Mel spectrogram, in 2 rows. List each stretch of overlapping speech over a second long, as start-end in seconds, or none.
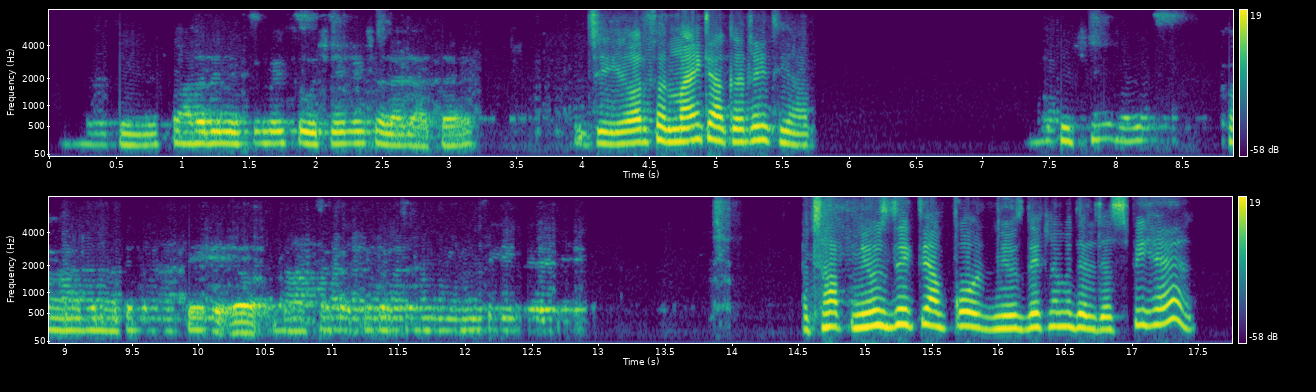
none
